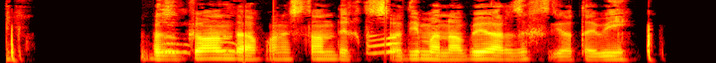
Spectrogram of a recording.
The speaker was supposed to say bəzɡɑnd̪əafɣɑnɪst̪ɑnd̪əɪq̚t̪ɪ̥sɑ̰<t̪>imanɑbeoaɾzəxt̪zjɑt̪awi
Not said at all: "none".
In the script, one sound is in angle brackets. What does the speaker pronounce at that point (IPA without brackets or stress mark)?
d̪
